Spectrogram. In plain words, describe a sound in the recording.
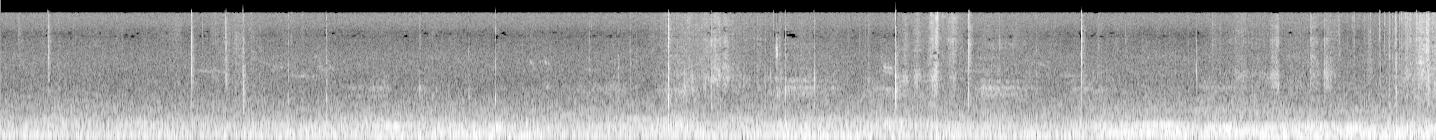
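Fingers rub and pick at a stiff paper card, with small scratching clicks.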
